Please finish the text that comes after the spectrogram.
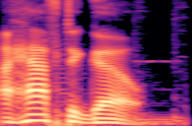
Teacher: In natural speech, have to almost always sounds like hafta.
